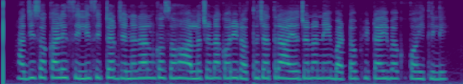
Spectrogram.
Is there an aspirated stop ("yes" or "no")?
yes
